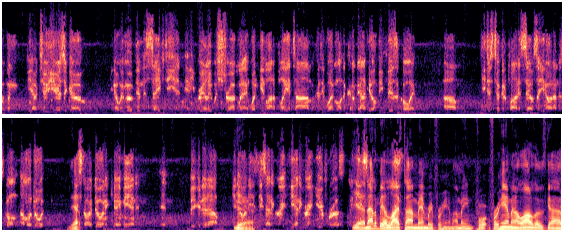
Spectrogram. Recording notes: In a exclusive phone interview.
